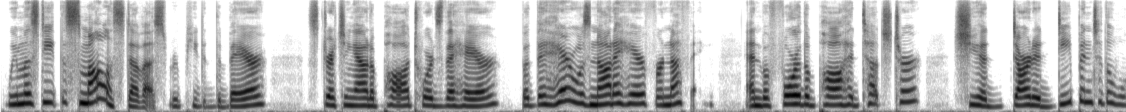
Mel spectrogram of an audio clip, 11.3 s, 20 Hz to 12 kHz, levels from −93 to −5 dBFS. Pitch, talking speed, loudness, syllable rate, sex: 250 Hz, 215 wpm, -18 LUFS, 5.1 syllables/s, female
